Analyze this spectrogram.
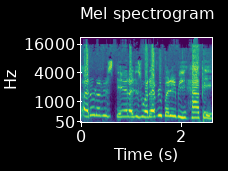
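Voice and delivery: high, teary imitation of a gentle big guy; crying hippie voice. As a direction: whine it like a sobbing peace-lover. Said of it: "He goes".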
